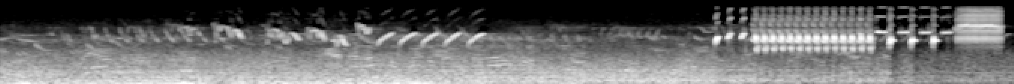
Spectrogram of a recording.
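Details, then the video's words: European goldfinch × canary mule singing: faint high descending notes over background hiss, then a loud burst of rapid clicking trills and a sharp buzzy note near the end. "European Goldfinch mule singing"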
